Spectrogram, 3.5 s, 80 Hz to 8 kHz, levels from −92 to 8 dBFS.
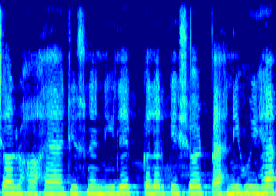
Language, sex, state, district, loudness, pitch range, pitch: Urdu, female, Andhra Pradesh, Anantapur, -36 LUFS, 240-255 Hz, 245 Hz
